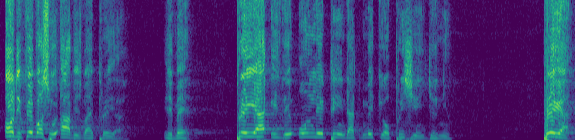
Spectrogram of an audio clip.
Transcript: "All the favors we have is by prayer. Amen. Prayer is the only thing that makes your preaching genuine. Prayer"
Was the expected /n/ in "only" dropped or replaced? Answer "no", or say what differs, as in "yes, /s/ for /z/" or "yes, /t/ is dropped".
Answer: no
